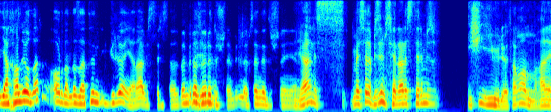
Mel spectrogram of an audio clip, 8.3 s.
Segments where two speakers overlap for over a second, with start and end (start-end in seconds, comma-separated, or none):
none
